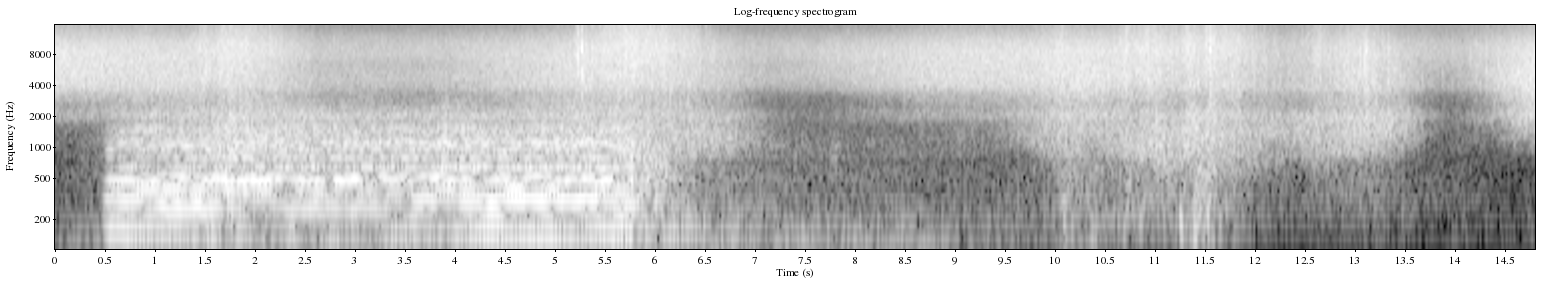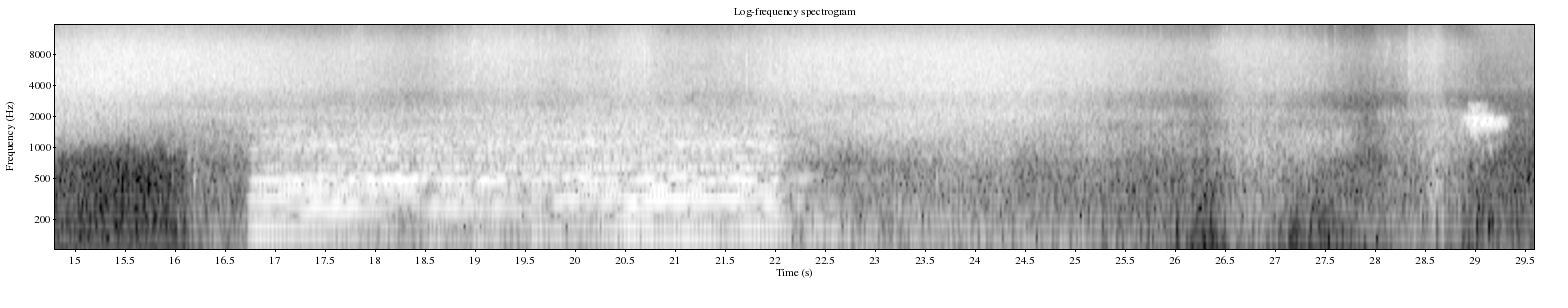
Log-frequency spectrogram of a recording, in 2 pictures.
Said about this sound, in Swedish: Och mistluren hörs två ganska hotfulla mistlurstutor.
